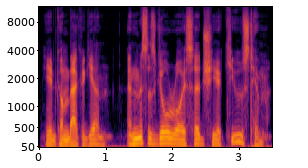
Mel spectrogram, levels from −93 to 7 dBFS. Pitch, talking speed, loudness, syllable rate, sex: 110 Hz, 205 wpm, -19 LUFS, 5.1 syllables/s, male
